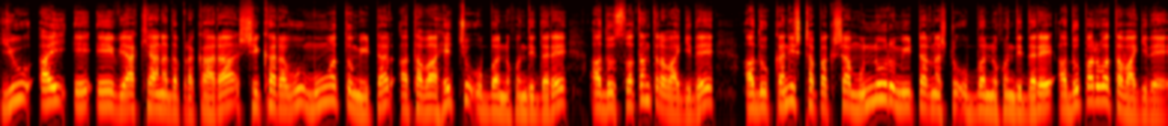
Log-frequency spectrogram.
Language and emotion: Kannada, neutral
